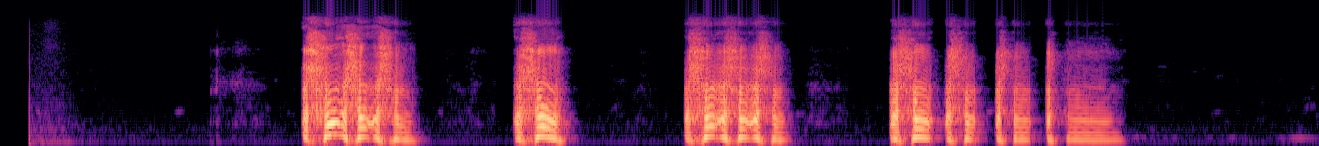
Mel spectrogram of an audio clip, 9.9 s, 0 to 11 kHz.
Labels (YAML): expert_labels:
- quality: good
  cough_type: dry
  dyspnea: false
  wheezing: false
  stridor: false
  choking: false
  congestion: false
  nothing: true
  diagnosis: upper respiratory tract infection
  severity: mild
age: 30
gender: male
respiratory_condition: true
fever_muscle_pain: false
status: healthy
